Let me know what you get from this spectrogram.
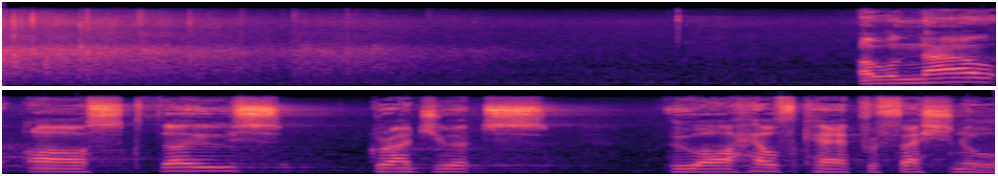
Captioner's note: applause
